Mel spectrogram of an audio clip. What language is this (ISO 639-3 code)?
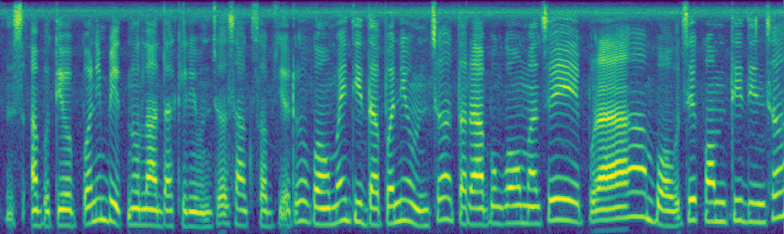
nep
